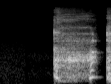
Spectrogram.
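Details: A single harsh, unproductive cough burst after brief quiet, with the start of a second cut off, from an adult recovering from an illness, still coughing with a runny nose on the first day of feeling better: a dry cough.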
